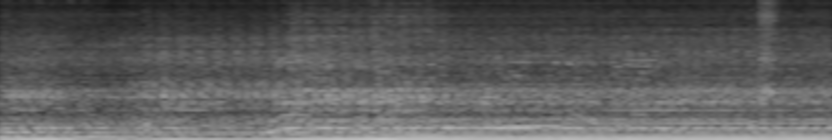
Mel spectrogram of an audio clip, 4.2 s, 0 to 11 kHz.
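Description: Zetor 7245 tractor's four-cylinder diesel engine running steadily close by, working against a team pulling on a rope in a tug-of-war, with crowd voices over it.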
